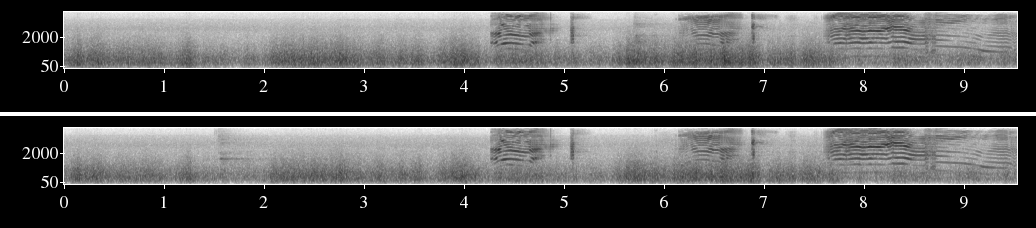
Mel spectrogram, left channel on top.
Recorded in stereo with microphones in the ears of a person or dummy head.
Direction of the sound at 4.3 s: 15° right (ahead or behind).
